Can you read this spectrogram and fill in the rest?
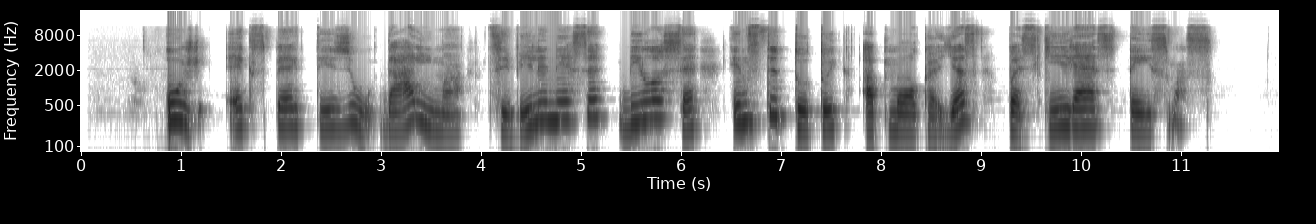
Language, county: Lithuanian, Klaipėda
